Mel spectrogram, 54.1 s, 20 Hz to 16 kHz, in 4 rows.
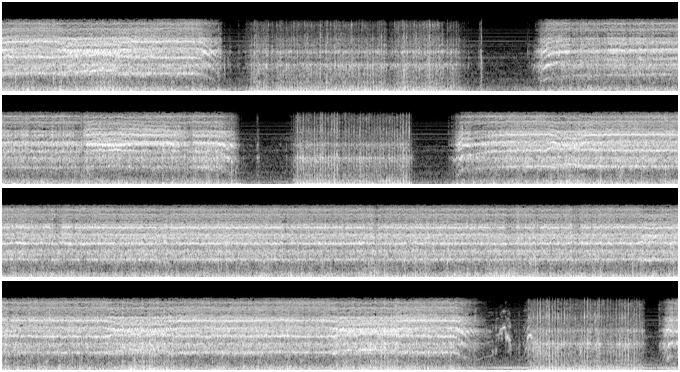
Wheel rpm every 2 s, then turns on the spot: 200, 200, 60, 40, 30, 80, 180, 190, 190, 30, 40, 100, 200, 200, 200, 200, 200, 200, 200, 200, 200, 200, 200, 200, 190, 30, 40.
4-10 18-22 52-54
